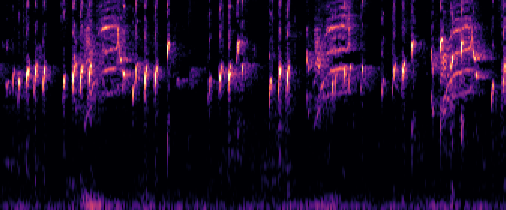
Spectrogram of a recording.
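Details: Goldfinch song in repeated phrases about every one and a half seconds, each opening with quick tinkling chirps and ending in a harsh, buzzy rising flourish.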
